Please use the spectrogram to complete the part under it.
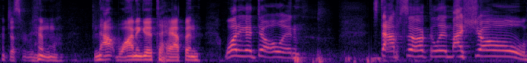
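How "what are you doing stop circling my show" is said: horrible put-on Boston accent, very high, show stretched. Describing Bill Burr stopping a circle pit at his show: horrible Boston accent as Bill Burr. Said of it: "that's my horrible Boston accent".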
